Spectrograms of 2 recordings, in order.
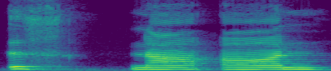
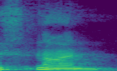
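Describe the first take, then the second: First: इस ना आन said slowly as separate drawn-out pieces; broken into pieces. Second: स्नान said as one unbroken word; in one breath. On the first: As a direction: split the word apart: इस, ना, आन. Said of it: "तोड़ के". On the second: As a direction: run स्नान together in a single stress, no break after the s. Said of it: "हम एक बार में बोलते हैं". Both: Shown as a demonstration.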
